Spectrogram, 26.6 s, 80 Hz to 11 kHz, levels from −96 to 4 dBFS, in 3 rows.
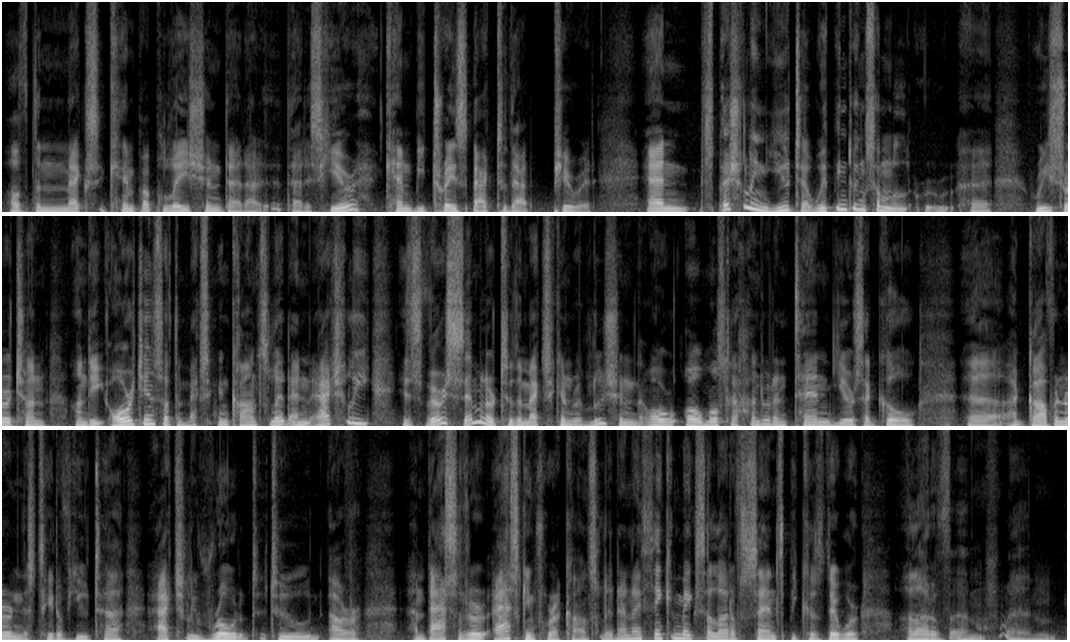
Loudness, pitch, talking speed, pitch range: -29 LUFS, 145 Hz, 185 wpm, 135-160 Hz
